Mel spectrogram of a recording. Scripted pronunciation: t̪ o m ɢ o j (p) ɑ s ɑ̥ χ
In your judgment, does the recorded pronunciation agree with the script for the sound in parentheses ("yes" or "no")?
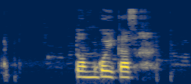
no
